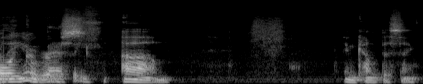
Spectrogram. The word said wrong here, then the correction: encompassing: Encompassing, thank you. – Okay. – Wrong inflection onto the wrong syllable.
